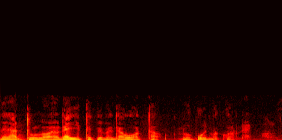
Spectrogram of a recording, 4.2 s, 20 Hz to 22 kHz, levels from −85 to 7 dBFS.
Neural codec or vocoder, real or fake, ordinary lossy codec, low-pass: none; real; AAC, 32 kbps; 7.2 kHz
